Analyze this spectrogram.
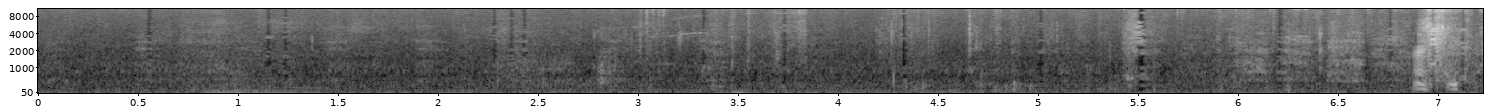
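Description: Dogs pad and run across grass.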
